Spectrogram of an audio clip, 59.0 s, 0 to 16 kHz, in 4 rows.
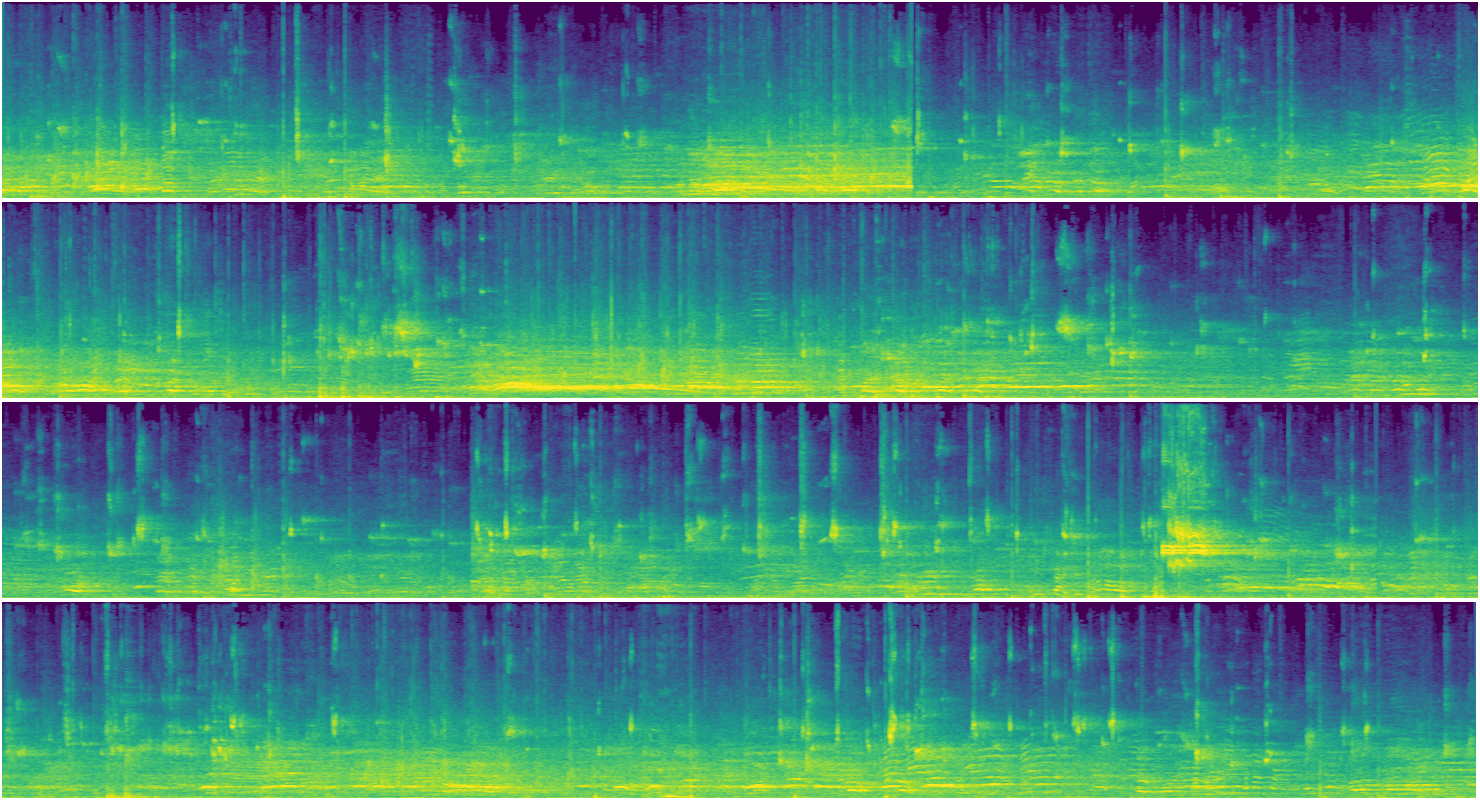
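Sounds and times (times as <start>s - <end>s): players and spectators shouting: 0.0s - 9.2s, 9.9s - 17.0s, 45.7s - 56.7s
referee's whistle: 41.1s - 42.2s.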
